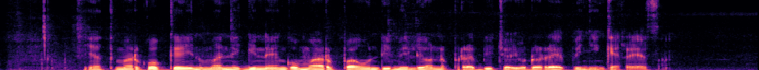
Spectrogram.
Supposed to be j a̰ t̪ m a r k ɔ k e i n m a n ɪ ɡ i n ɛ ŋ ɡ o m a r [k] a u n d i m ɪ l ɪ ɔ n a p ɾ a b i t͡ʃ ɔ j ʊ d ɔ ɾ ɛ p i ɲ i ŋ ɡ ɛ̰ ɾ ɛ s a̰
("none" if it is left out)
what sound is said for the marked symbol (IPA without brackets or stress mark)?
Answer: p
